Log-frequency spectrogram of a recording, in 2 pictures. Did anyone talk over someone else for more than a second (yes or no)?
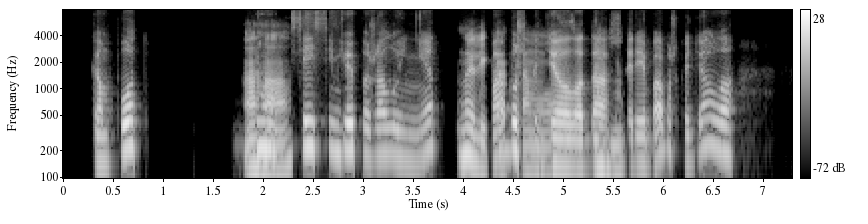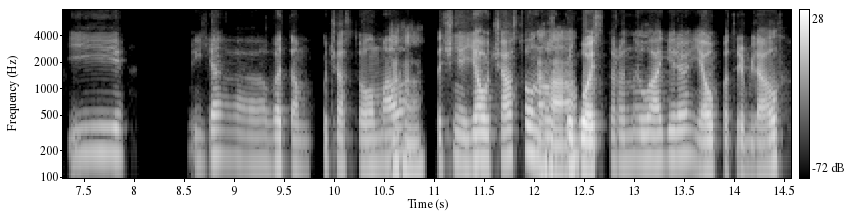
yes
